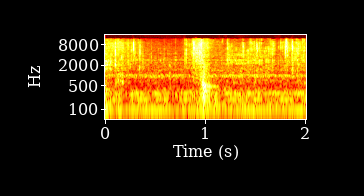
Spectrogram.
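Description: Faint handling of a closed glass jar holding instant coffee, sugar and water, with one soft swish of the liquid about a second in, over a low steady hum.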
